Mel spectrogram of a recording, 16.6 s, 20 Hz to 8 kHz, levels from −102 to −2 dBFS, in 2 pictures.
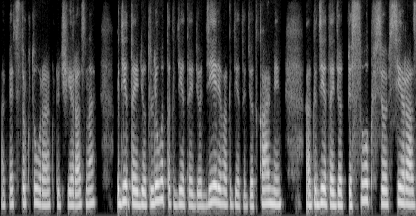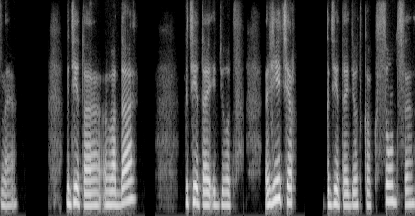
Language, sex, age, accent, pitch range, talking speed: Russian, female, 50-69, native, 180-205 Hz, 100 wpm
